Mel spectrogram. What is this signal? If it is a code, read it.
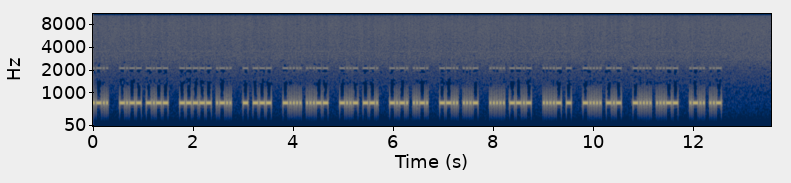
Morse code, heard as a keyed tone, machine-sent, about 36 wpm, 710 Hz. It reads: … YY 0L TO 63 XG CF ZV 5Q 4T 6K 63 LU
